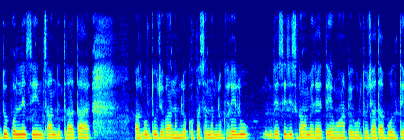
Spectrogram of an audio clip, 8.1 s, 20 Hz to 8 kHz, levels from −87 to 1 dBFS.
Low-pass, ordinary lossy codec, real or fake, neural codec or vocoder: 7.2 kHz; none; real; none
